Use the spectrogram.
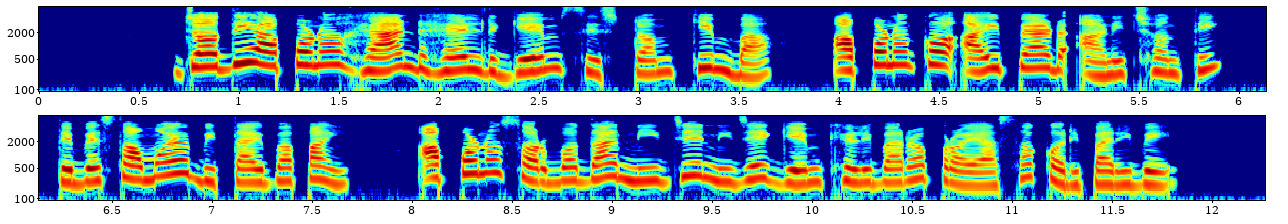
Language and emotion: Odia, neutral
